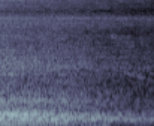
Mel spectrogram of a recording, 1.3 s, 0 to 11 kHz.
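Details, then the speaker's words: 1997 Mercedes S600 V12, first start with the original ECUs and drive authorization module reinstalled: smooth, even low rumble with no misses. All 12 cylinders running; it idles smoother than with the bench-tested ECUs. "Oh, it runs. Very nice. All 12 cylinders are running. Just want to see the RPMs. Yes. That is nice."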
